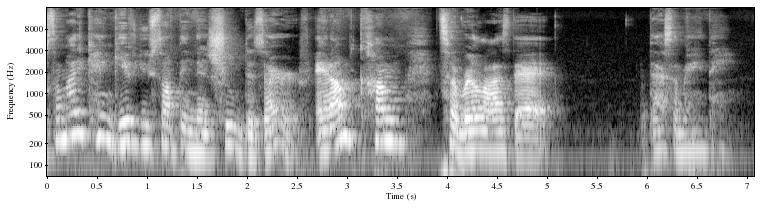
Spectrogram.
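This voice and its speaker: Over audible room echo, a woman speaks fairly slowly in a somewhat breathy voice with lively intonation. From US South, New Orleans and Texas. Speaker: vlogger. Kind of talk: casual vlog monologue.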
